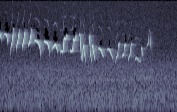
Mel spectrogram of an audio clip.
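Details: Willow Warbler in song amid lush Norwegian early summer near Geilo and Hallingskarvet, Buskerud, late June or early July; a fast run of clear whistled notes gently falling in pitch, roughly three seconds long, fading at the end over faint background noise.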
